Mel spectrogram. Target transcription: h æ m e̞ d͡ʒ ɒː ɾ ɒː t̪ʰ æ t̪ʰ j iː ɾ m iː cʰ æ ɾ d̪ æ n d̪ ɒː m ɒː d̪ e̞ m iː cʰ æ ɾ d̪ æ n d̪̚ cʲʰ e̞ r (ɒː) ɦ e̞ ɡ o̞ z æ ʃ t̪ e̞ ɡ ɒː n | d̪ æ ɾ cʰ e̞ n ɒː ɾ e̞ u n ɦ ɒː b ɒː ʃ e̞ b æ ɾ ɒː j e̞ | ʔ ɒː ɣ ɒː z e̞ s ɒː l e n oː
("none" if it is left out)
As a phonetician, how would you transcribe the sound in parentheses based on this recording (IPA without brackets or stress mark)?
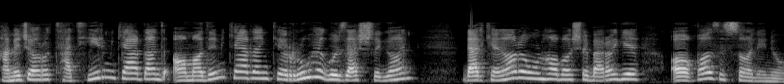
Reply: uː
